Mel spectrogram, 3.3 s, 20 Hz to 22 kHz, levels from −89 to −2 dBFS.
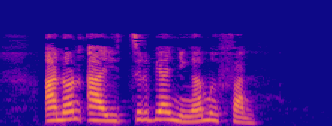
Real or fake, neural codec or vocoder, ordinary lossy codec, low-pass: real; none; MP3, 32 kbps; 7.2 kHz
